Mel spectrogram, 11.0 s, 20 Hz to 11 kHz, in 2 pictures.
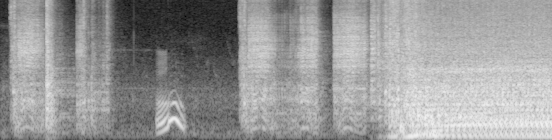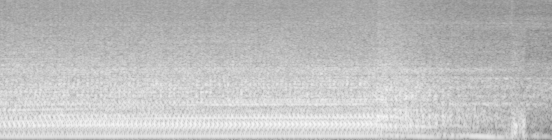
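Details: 1974 Chevy K10 step side pickup with 4-speed manual, sat about a year and a half, first start with the front clip off. A few seconds of cranking and clatter, then it catches and runs steadily with no knocks or misses; the engine is likely sound.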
